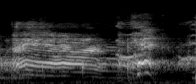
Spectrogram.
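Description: A cat in a TV show meows in two drawn-out, wavering cries, the first long and loud, the second shorter and rising, with no talk over them.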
